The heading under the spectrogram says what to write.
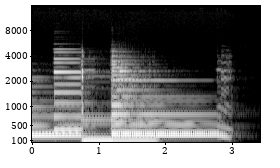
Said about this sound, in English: So the way this amp is set right now, it takes the reverb really well.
